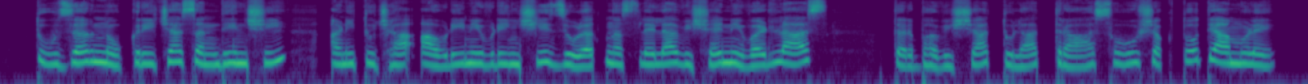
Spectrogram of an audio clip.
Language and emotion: Marathi, fearful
